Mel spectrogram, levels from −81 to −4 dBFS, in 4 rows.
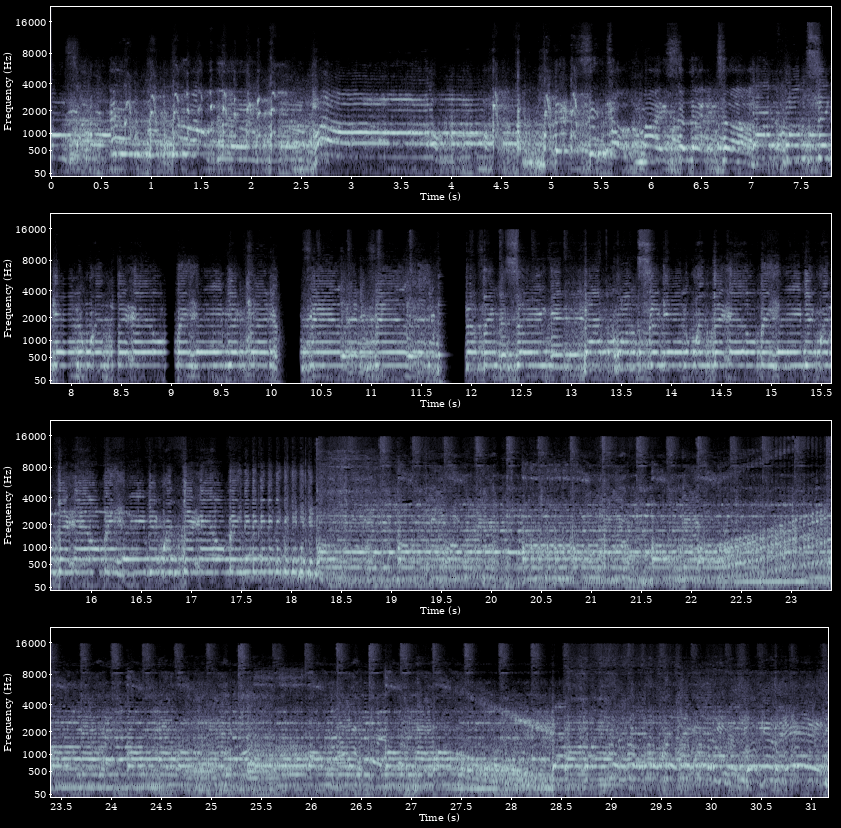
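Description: Repeated stalls (stutter) run from 7.79 to 10.04 s: 22 short gaps totalling 377 ms, the longest 89 ms, fill about 17% of that stretch. Packets arrived late or too slowly, the jitter buffer kept running dry, and the receiver stretched the last sound each time, so the audio drags and stutters with nothing lost.

A call audio freeze follows at 10.05 to 10.32 s. The sound is held for 239 ms, the second half of it, 120 ms, dying into silence, before the audio resumes where it stopped. The likely cause is held-up packets emptying the jitter buffer, which adds 239 ms of delay.

A second, shorter stutter at 11.45 to 11.63 s has 3 gaps of at most 10 ms, 28 ms in all, about 16% of the span. Another freeze comes straight after at 11.68 to 11.97 s: 258 ms held, the last 130 ms silent, adding 258 ms of delay.

Jitter buffer speed-up follows from 14.28 to 22.00 s at 104% speed, trimming about 0.3 s, and again from 23.32 to 27.29 s at 102%, trimming about 70 ms. 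The buffer had built up surplus delay, so the receiver cut many short pitch-period pieces. The audio runs faster at unchanged pitch.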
